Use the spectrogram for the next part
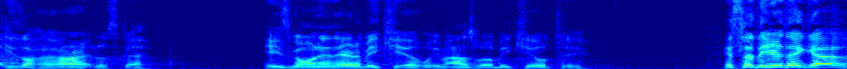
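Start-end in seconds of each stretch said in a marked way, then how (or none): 0.3-3.9 put-on despair, much lower pitch, much quieter. Acting out what Thomas says, imitating Thomas's resigned despair. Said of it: "not triumphal".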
